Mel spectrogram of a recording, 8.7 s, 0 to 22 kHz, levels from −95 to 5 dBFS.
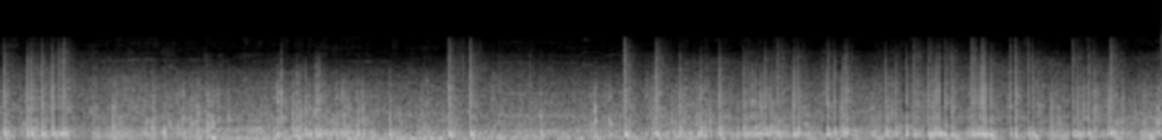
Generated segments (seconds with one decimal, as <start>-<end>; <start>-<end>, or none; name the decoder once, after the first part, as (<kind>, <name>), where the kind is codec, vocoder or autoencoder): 0.4-1.4 (vocoder, Vocos); 5.5-8.7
